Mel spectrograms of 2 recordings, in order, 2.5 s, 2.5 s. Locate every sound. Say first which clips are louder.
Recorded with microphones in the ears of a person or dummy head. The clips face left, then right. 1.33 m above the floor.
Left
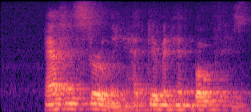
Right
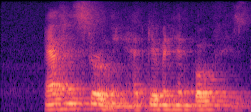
0.4 s a man speaking: even; centre (ahead or behind), 1.9 m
